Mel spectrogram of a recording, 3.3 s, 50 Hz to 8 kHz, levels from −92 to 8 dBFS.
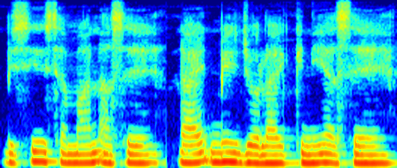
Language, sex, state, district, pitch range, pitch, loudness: Nagamese, female, Nagaland, Kohima, 150-160 Hz, 155 Hz, -12 LUFS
